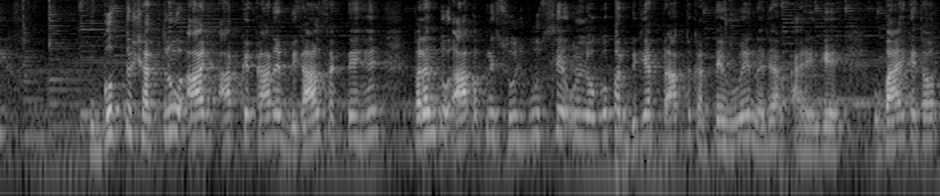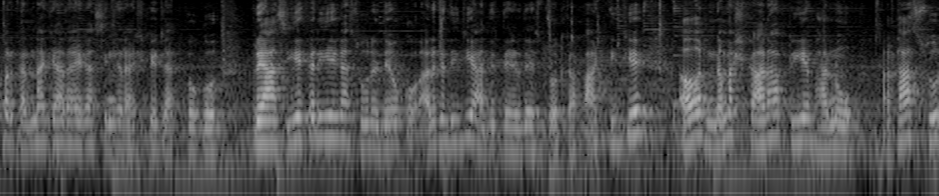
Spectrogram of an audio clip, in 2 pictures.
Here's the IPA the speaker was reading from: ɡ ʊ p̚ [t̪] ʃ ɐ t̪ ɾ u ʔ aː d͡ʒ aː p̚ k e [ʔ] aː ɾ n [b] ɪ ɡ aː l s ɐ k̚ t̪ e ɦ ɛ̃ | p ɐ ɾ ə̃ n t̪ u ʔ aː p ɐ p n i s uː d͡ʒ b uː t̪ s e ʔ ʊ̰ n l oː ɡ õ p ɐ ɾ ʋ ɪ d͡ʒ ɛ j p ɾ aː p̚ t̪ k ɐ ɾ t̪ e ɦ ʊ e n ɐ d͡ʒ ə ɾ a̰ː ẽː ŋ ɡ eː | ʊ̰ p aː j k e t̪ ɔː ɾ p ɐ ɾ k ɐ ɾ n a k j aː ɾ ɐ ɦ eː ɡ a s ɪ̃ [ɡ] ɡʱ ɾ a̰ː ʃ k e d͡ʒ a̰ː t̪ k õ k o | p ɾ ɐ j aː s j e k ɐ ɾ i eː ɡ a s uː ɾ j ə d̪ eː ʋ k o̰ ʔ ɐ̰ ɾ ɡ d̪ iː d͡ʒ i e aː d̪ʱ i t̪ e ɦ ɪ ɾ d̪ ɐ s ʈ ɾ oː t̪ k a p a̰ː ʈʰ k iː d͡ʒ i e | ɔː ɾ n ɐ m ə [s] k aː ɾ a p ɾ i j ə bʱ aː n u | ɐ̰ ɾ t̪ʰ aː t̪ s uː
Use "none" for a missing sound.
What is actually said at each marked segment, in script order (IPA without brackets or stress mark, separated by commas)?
t̪, k, b, ŋ, ʃ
